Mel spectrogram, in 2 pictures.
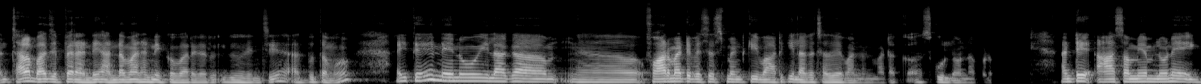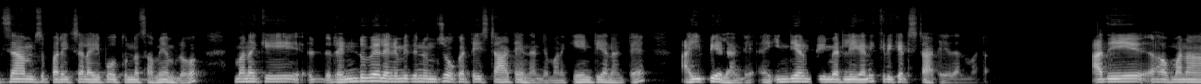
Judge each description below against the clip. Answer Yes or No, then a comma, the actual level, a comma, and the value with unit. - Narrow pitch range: No, average, 4.0 semitones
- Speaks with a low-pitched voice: Yes, low, 115 Hz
